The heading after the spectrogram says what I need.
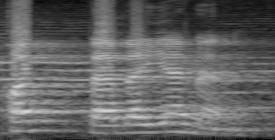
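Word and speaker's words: قَدْ تَبَيَّنَ: Jadi bacanya gimana? Qad tabayyana apa qad tabayyana? Qad tabayyana. Jadi langsung saja.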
